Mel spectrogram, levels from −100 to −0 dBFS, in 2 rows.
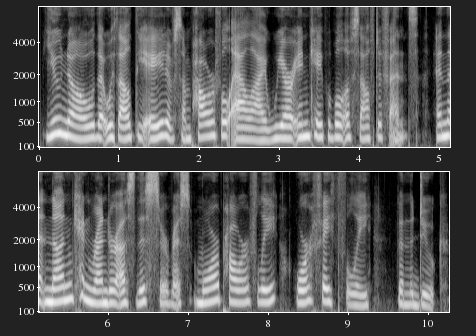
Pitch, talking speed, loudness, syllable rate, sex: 220 Hz, 180 wpm, -16 LUFS, 5.2 syllables/s, female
